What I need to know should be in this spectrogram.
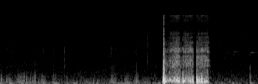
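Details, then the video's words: Pembroke Welsh Corgi puppies, one of a litter of ten, resisting bedtime, filmed on a GoPro HD HERO2. After soft pattering and scuffling, a single loud, harsh bark bursts out, broken in two, lasting about half a second. "bowwow コーギー"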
